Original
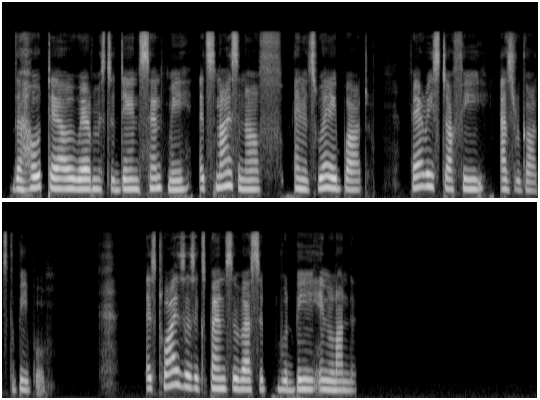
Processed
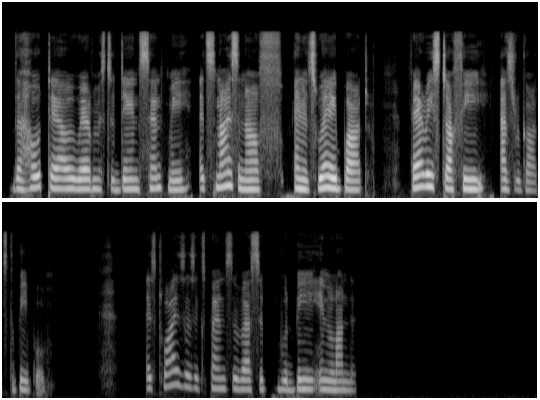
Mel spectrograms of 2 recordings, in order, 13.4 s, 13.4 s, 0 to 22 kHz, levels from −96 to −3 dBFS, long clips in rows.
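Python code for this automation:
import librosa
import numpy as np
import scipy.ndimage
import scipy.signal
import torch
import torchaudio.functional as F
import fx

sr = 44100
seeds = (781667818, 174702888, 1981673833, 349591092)

y = fx.gain(x, sr, db=fx.line((2.4, -3.5), (3.23, 3.0), (5.96, 3.0), (6.54, -6.0), (7.12, -6.0), (8.99, -15.0), (9.52, -15.0), (9.93, -8.0)))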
